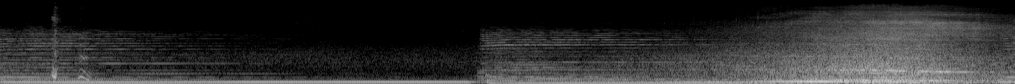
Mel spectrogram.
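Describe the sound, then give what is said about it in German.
A bus drives past a bus stop without stopping, a steady low engine drone giving way to a rising rush of road noise that swells loudest near the end as it goes by. “Findest du es nicht auch komisch, dass der hier nie hält, der Bus?”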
